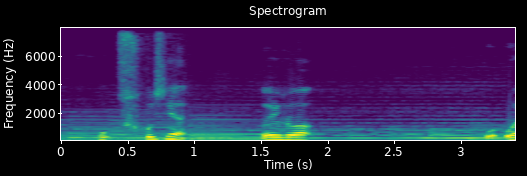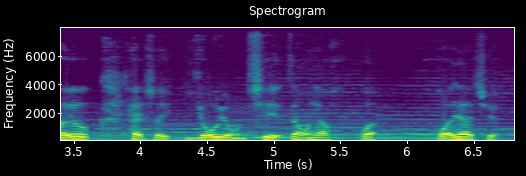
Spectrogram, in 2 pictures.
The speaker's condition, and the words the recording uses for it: Stuttering. 跟不管是跟朋友、家人也好，说话都有点结巴。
